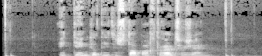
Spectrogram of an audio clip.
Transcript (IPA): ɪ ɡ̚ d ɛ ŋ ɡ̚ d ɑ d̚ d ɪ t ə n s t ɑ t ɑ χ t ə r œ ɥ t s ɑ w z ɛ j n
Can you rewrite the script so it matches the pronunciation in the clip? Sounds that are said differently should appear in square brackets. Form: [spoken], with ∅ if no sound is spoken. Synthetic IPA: ɪ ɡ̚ d ɛ ŋ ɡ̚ d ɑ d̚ d ɪ t ə n s t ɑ [p] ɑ χ t ə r œ ɥ t s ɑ w z ɛ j n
